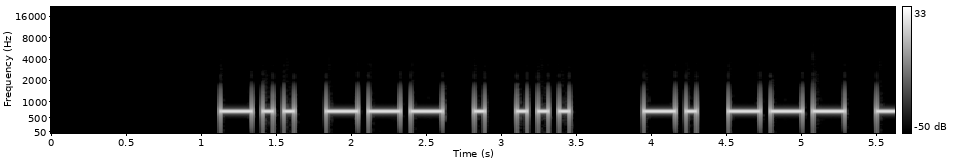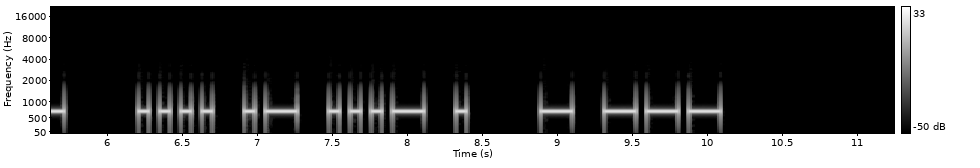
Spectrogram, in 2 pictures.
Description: Morse code, heard as a keyed tone, about 17 wpm, 700 Hz. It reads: DOES NOT HAVE TO
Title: Sets of 4 Words 17wpm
